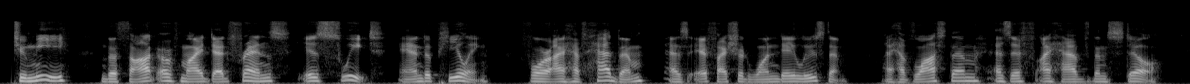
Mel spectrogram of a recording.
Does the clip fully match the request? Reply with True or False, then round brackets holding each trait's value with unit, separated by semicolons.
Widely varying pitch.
False (4.3 semitones)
